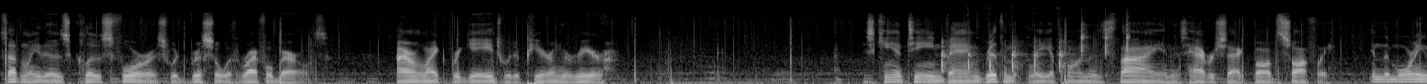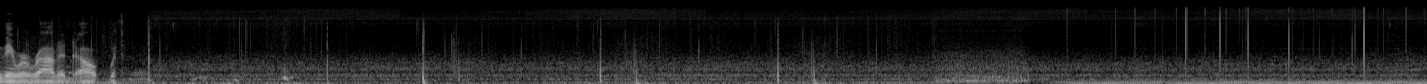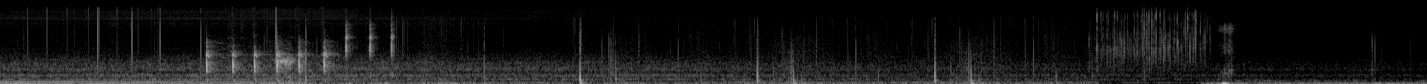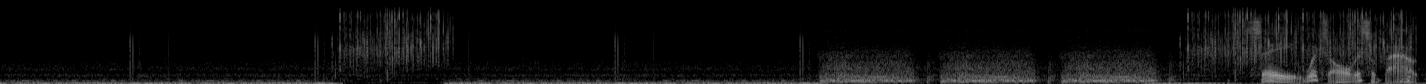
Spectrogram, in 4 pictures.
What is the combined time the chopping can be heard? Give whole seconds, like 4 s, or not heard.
4 s.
